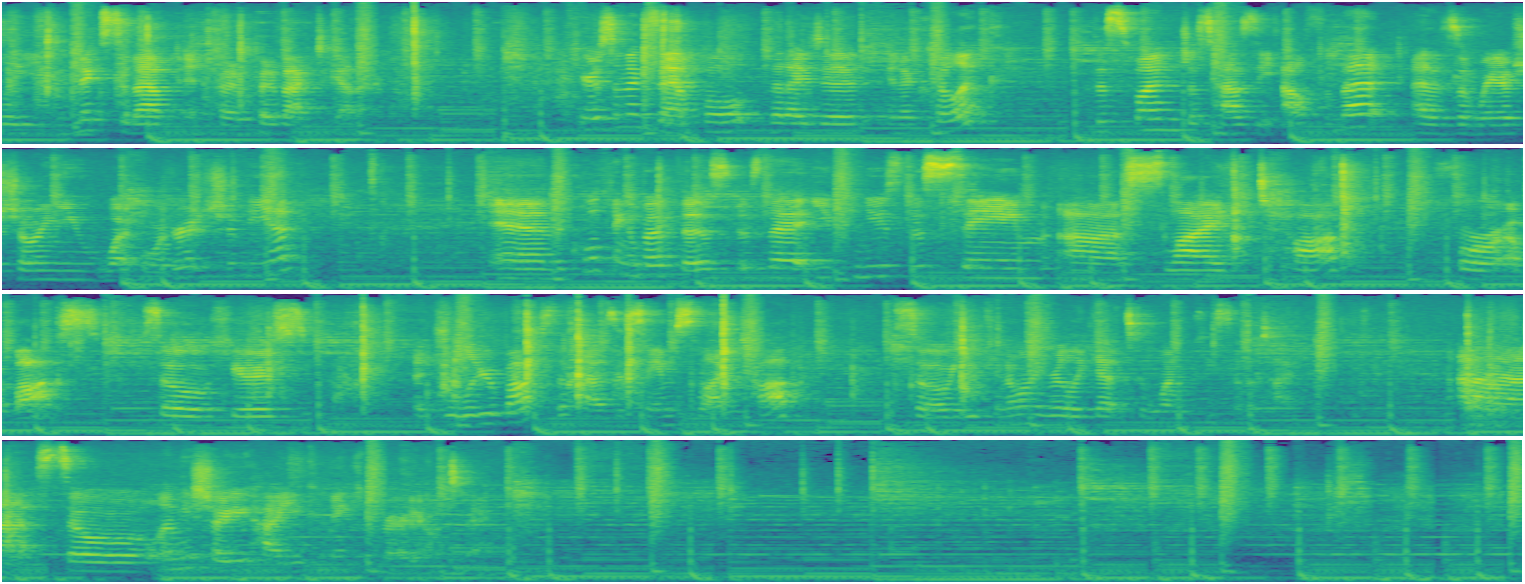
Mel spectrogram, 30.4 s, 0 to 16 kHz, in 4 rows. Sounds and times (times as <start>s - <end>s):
Speech: 0.0s - 1.9s, 2.9s - 9.2s, 10.0s - 21.8s, 22.5s - 25.4s
Music: 0.0s - 30.4s.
